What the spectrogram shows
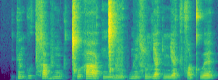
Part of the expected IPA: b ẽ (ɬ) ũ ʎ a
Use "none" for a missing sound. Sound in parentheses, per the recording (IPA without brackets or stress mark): ɬ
